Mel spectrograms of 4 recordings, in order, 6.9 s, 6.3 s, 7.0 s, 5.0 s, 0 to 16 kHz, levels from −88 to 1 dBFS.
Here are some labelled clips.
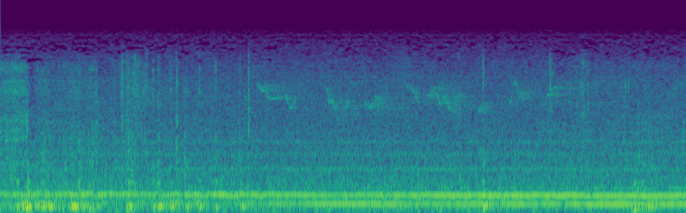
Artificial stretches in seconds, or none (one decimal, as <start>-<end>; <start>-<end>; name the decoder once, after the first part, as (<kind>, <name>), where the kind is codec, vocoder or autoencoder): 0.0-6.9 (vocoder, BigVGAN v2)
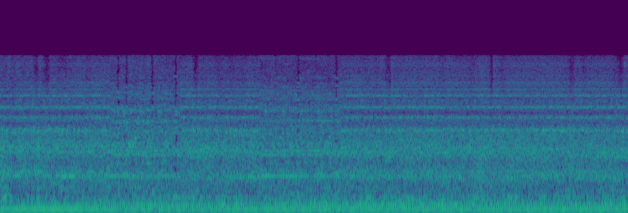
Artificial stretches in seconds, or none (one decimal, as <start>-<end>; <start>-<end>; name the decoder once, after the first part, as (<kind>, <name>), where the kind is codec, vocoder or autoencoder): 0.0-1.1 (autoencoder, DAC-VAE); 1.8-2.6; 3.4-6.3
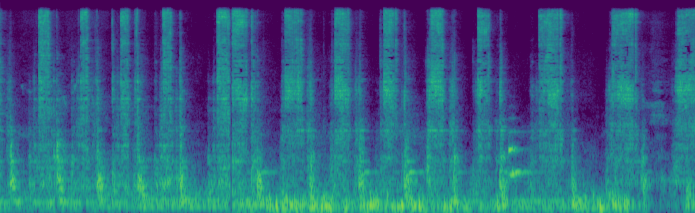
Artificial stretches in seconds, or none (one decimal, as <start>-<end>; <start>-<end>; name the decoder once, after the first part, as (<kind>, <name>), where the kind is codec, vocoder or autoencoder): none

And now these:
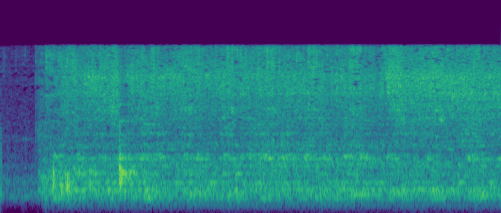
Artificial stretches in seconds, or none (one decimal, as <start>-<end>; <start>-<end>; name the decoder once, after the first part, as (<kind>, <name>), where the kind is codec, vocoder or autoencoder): 0.0-0.9 (vocoder, BigVGAN v2)

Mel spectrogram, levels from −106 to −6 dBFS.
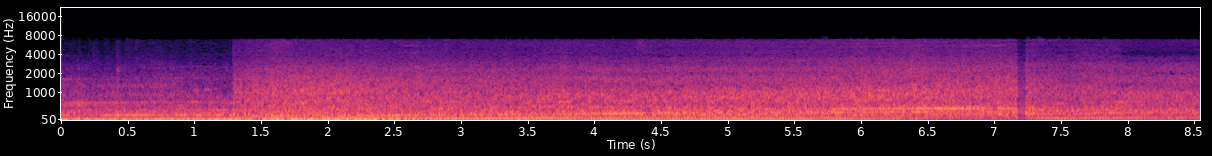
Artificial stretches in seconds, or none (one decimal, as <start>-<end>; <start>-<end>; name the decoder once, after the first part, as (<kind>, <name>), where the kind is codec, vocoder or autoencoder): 0.9-1.7 (vocoder, BigVGAN v2); 2.2-2.8

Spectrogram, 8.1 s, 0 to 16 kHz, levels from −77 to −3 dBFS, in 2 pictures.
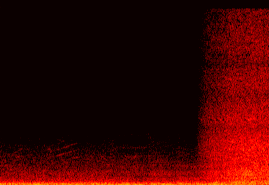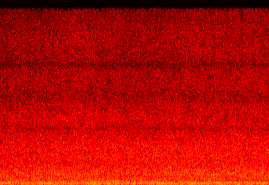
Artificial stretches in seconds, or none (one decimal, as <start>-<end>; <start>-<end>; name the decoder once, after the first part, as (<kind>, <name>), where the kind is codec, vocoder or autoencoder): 1.7-3.8 (codec, SNAC)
